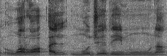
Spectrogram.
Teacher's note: را کے نیچے زیر ہے، را کو باریک کر کے پڑھا جائے گا۔ مجرمون میں نون پر زبر ہے، اسے النار کے نون کے ساتھ ملائیں گے، درمیان میں سے الف یعنی حمزہ کو حذف کیا جائے گا۔ · وَرَأَى، اچھا جب اسے ہم انفرادی طور پر پڑھیں گے تو رعا حمزہ کو کھینچ کر پڑھیں گے تھوڑا سا، لیکن ملا کر پڑھیں گے تو حمزہ پر زبر ہوگا، اور المجرمون کے لام ساکن کے ساتھ ملائیں گے، درمیان میں سے الف یعنی حمزہ کو حذف کیا جائے گا۔ ہم اسے پڑھیں گے وَرَأَى الْمُجْرِمُونَ، را کے نیچے زیر ہے، را کو باریک کر کے پڑھا جائے گا۔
